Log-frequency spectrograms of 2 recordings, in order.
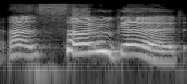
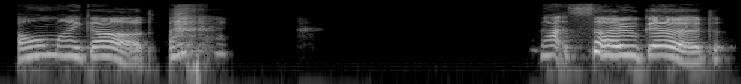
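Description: First: High, loud, slow "That's so good" with a long stressed so; big drawn-out praise, louder; emphatic praise. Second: High, slow gushing praise; drawn-out delighted "so good"; excited praise. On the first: Shown as a demonstration. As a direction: really lean into the word so. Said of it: "like I'm saying should". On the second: Retold or imitated. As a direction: gush over her result. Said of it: "I said to her".

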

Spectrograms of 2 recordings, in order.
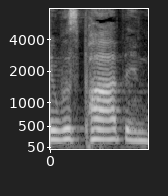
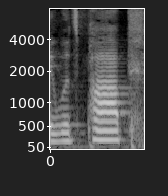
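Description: First: "What's poppin'" with the full poppin', louder; the form she doesn't use. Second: "What's pop?" clipped to pop, a bit louder; casual slang greeting. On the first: Showing the greeting she avoids, "What's poppin'" in full. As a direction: give "What's poppin'" the full two syllables. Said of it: "I don't say". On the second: Greeting friends, "What's pop?" with the short clipped word. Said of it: "or say". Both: Retold or imitated.

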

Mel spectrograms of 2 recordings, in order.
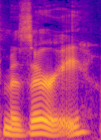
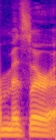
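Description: First: Said in the usual way. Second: Missouri ending in an "uh" sound; regional pronunciation. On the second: Shown as a demonstration. Host gives her favored version of the state's name, Missouri ending in "uh". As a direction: say Missouri as "Mizzur-uh". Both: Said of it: "as I like to say".

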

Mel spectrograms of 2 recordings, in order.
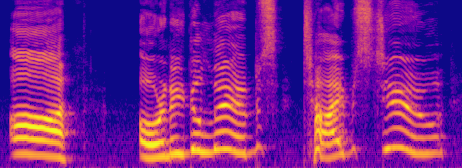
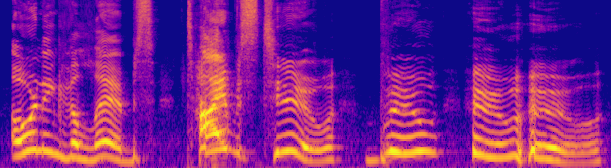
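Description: First: High, slow sneering imitation; mocking whiny voice. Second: Slow, high mock sobbing boo hoo; hammed-up fake sobbing; fake crying. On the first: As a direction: parody the tweeter with a sneer. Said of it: "this fucker's like". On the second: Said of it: "let's see what he has to say".

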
